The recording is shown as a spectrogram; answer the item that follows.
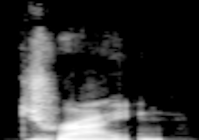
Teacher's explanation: a great example of the TR sound in English trying right so you start off with the CH sound just like Chiago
